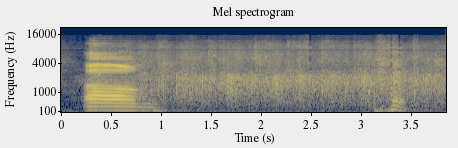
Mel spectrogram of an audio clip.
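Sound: audience applause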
